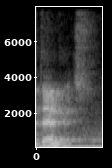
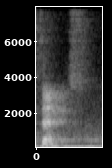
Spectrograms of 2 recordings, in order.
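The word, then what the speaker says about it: Telles: En Brasil se dice teles. Pues entonces es teles. Si en Brasil se dice teles, será Nexteles. Hay que pronunciarlo en su idioma original.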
